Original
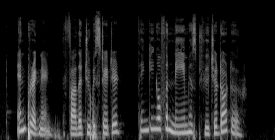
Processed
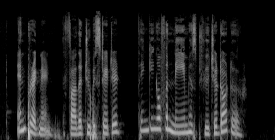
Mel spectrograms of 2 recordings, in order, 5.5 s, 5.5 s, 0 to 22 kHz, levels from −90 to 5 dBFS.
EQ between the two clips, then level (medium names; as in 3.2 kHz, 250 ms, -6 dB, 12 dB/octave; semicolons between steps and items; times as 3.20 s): treble shelf 4 kHz +8 dB; -1.5 dB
